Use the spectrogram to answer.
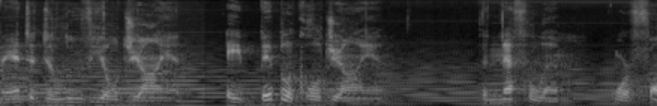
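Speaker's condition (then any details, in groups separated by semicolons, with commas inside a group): No condition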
